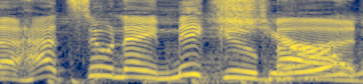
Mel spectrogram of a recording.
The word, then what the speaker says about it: Hatsune Miku: it but everyone's dead alrighty that was the hatsune miku did i say that right weebs did i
